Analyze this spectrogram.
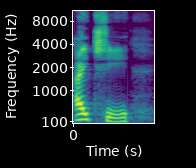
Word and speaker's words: Aichi: Like, which is, we would say Aichi. You might see it spelled with English characters AICHI, or the old way is AITI.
